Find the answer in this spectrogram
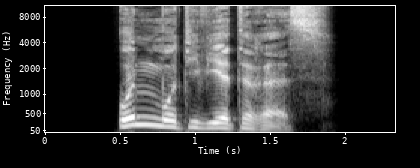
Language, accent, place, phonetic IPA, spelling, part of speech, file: German, Germany, Berlin, [ˈʊnmotiˌviːɐ̯təʁəs], unmotivierteres, adjective, De-unmotivierteres.ogg
- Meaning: strong/mixed nominative/accusative neuter singular comparative degree of unmotiviert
